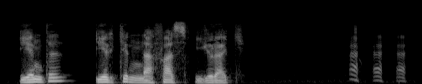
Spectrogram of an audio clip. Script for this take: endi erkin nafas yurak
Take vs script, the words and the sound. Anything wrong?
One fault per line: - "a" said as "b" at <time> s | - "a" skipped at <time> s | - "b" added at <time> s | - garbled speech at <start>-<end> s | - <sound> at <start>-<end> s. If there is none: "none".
- laugh at 3.5-4.1 s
